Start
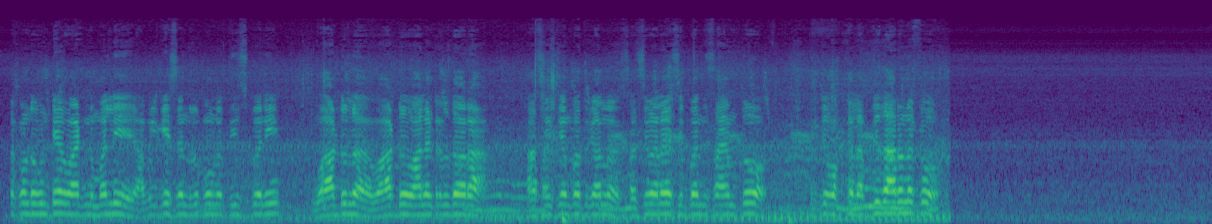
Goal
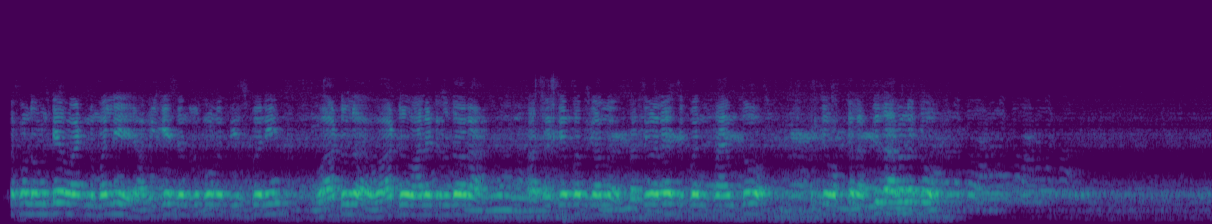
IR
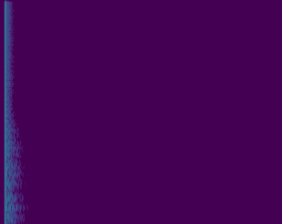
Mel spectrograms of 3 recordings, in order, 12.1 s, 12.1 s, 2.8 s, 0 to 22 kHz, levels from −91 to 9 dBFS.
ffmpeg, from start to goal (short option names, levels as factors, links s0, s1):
-filter_complex "[0:a]highpass=100,equalizer=f=1300:t=o:w=0.43:g=-9.5,agate=range=0.0224:threshold=0.0126:ratio=3:detection=peak,asplit=4[s0][s1][s2][s3];[s1]adelay=458,afreqshift=130,volume=0.106[s4];[s2]adelay=916,afreqshift=260,volume=0.0437[s5];[s3]adelay=1374,afreqshift=390,volume=0.0178[s6];[s0][s4][s5][s6]amix=inputs=4:normalize=0[s7];[1:a]atrim=start_sample=2205,asetrate=37485,aresample=44100[s8];[s7][s8]afir=irnorm=-1:irlink=0,areverse,acompressor=mode=upward:threshold=0.0282:ratio=2.5,areverse,asplit=3[s9][s10][s11];[s9]bandpass=f=530:t=q:w=8,volume=1[s12];[s10]bandpass=f=1840:t=q:w=8,volume=0.501[s13];[s11]bandpass=f=2480:t=q:w=8,volume=0.355[s14];[s12][s13][s14]amix=inputs=3:normalize=0,asplit=2[s15][s16];[s16]acompressor=threshold=0.0178:ratio=6,volume=0.841[s17];[s15][s17]amix=inputs=2:normalize=0,aresample=11025,aresample=44100,volume=0.531"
